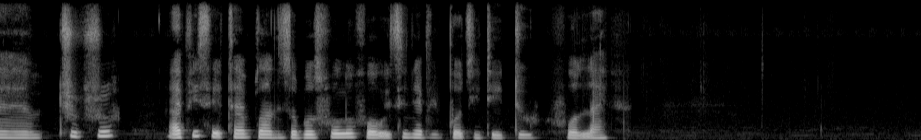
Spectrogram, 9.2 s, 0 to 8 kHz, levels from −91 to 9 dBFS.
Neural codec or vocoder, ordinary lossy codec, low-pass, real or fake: none; none; none; real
